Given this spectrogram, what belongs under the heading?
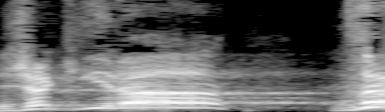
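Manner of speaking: high, drawn-out showbiz shout; star's proclamation. Acted. Puppet declaring himself the new star, shouted announcer-style. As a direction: announce yourself with long stretched syllables.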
